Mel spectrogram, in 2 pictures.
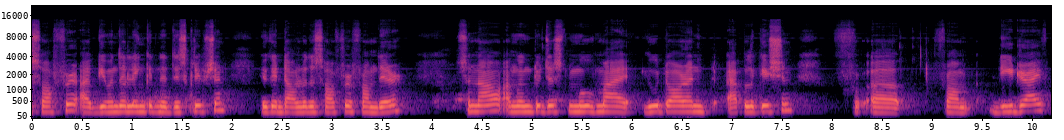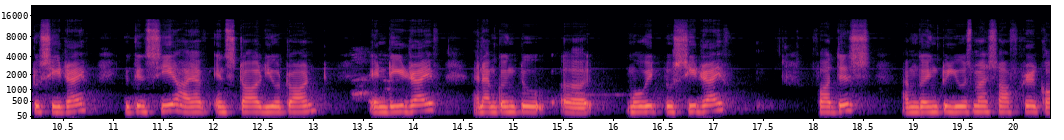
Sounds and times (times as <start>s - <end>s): Speech: 0.0s - 17.2s, 18.0s - 20.3s.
